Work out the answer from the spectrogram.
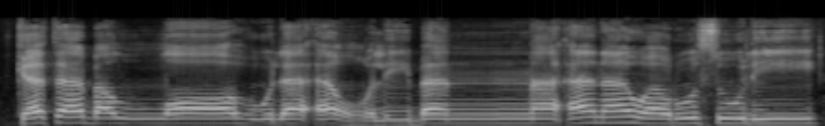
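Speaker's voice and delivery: slow, chanted recitation with full open vowels; slow Quran recitation. Shown as a demonstration. Teacher reciting slowly for students, each fatha open. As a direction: recite every fatha wide open, unhurried. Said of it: "يفتح القارئ فمه".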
